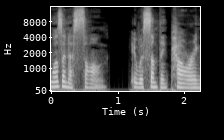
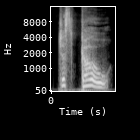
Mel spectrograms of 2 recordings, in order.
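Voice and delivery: louder, higher sharp command; impatient raised-voice snap; snapped; 5 semitones higher, 6 dB louder than usual. A narrator's reading. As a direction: cut them off with an urgent order. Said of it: "he snapped".

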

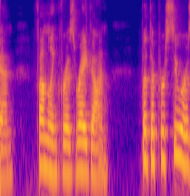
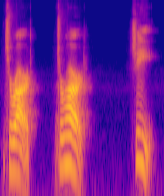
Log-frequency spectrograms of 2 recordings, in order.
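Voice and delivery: calling his name; 4 dB louder than usual. A narrator's reading. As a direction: call out to get his attention. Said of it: "Frank was calling his name".

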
